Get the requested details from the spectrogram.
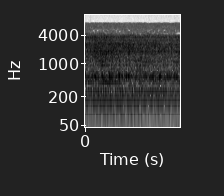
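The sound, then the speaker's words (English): An airplane engine roars at full throttle, a loud, steady droning hum with a buzzing, rumbling tone that holds constant throughout, with no voices. “I'm opening this throttle wide, Steve.”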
